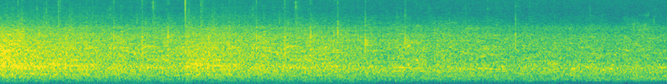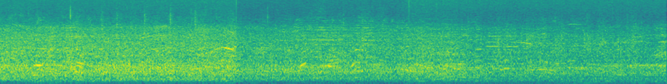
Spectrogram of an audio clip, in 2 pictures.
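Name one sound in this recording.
A large stadium crowd roars and cheers, then slowly quiets down.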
